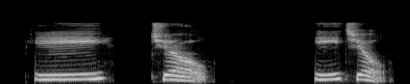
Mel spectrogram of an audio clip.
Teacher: 啤 is the second tone. 酒 is the third tone.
